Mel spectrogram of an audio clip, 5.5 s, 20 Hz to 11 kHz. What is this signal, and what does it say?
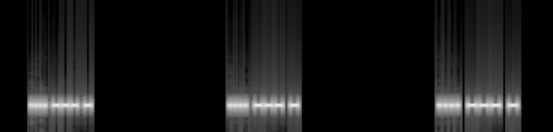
Morse code, heard as a keyed tone, about 48 wpm, 700 Hz. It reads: HOT HOT HOT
